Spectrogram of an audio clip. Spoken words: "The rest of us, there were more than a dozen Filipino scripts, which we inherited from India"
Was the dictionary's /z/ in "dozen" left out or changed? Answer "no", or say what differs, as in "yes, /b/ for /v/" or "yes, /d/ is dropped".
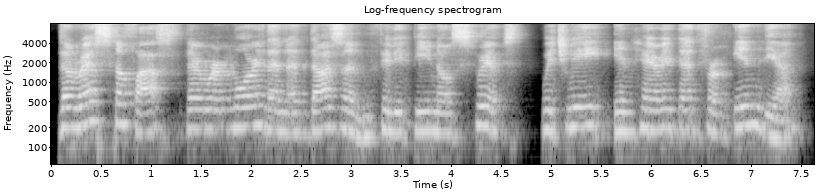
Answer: no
